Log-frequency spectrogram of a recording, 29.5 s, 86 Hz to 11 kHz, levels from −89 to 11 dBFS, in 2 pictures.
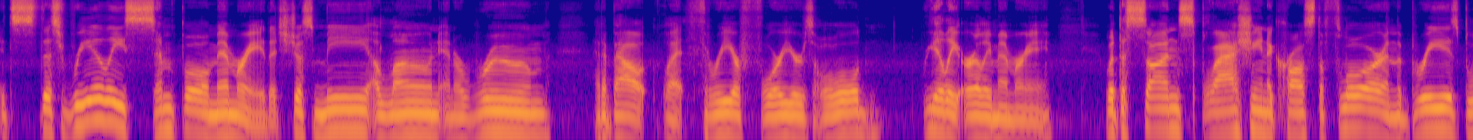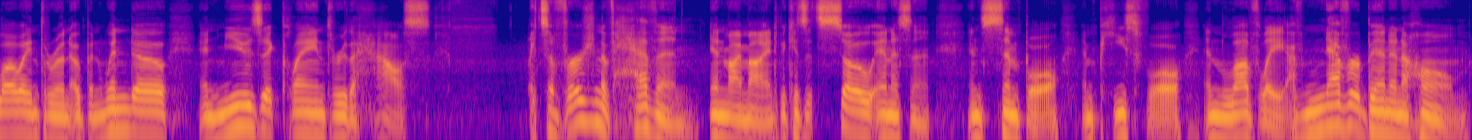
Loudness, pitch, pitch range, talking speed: -18 LUFS, 110 Hz, 100-125 Hz, 140 wpm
